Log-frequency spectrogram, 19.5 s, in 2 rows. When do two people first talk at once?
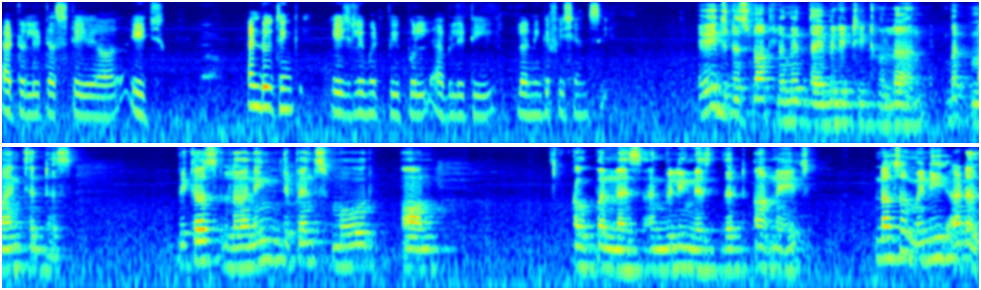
none

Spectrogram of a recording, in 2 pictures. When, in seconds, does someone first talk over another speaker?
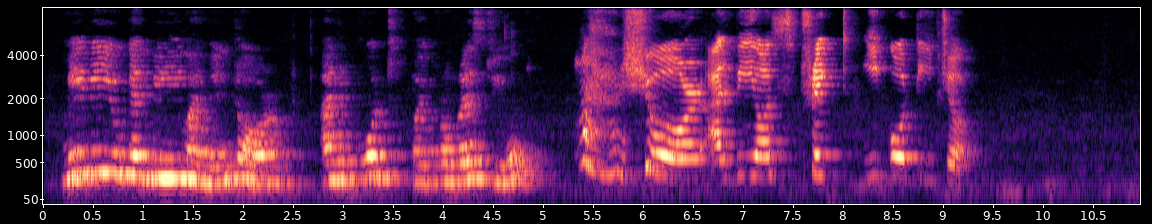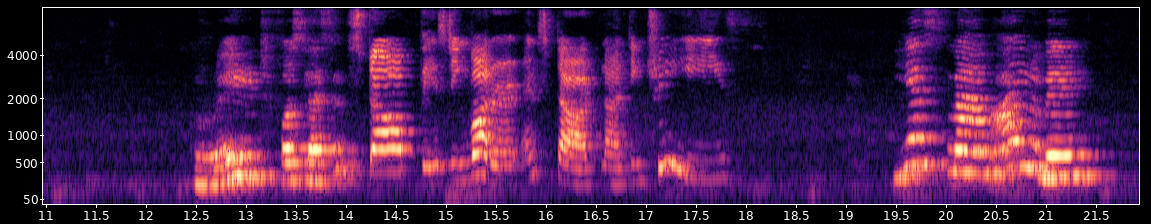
none

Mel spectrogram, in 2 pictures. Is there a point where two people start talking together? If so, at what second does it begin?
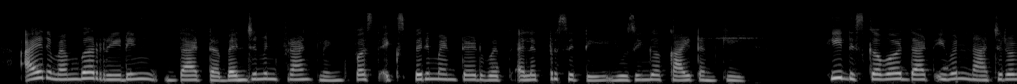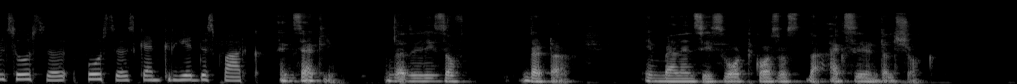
none

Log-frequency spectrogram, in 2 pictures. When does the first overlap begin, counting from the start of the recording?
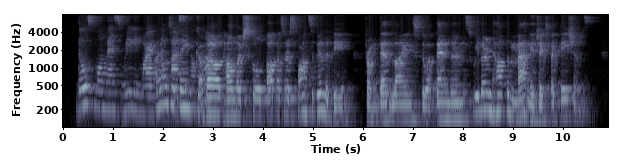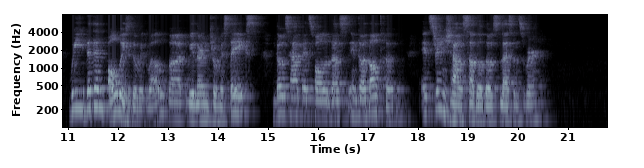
1.8 s

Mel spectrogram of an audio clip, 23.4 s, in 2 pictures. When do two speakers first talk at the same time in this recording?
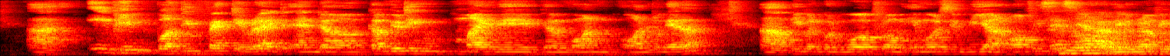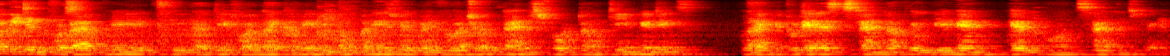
10.7 s

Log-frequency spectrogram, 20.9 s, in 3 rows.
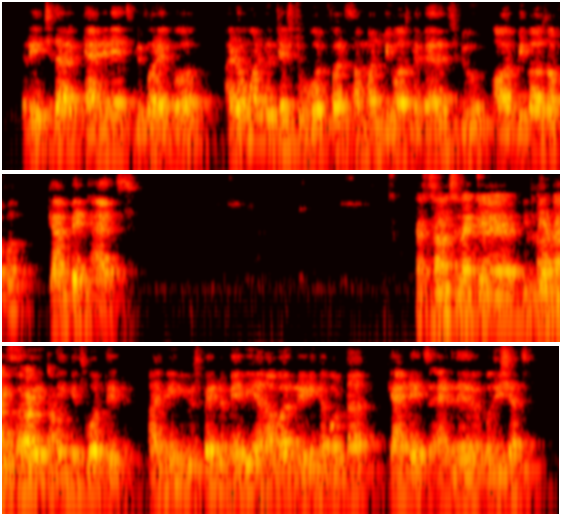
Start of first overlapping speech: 13.5 s

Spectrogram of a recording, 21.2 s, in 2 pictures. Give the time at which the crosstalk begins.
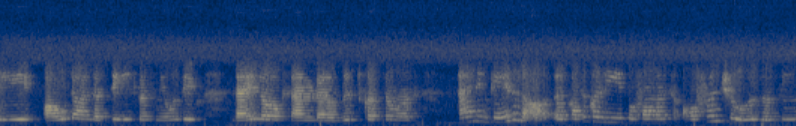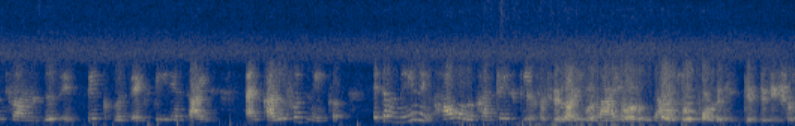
17.6 s

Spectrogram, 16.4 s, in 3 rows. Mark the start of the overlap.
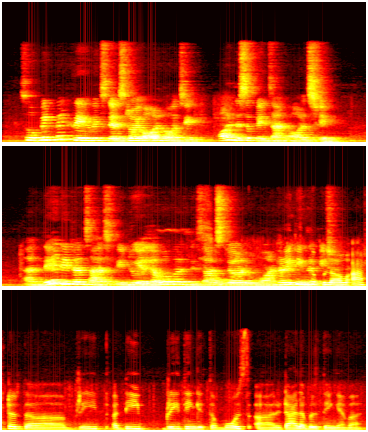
8.6 s

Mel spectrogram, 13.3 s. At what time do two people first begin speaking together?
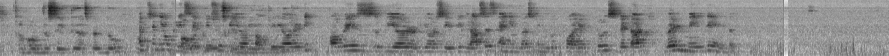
2.7 s

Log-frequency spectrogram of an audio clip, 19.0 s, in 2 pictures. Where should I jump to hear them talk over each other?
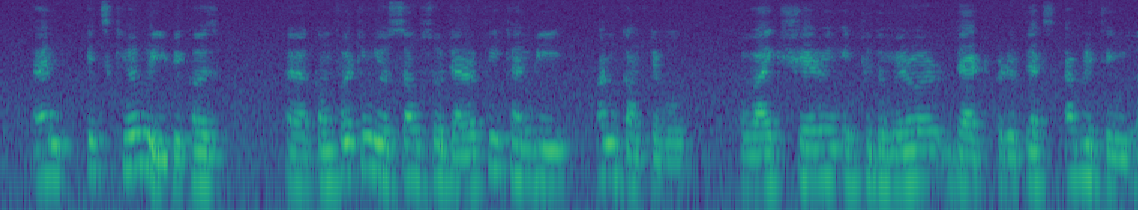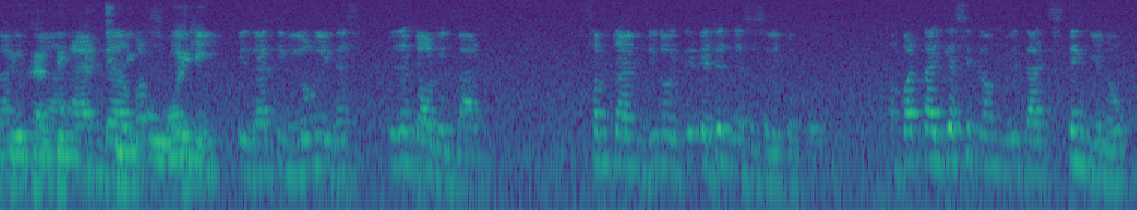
9.4 s

